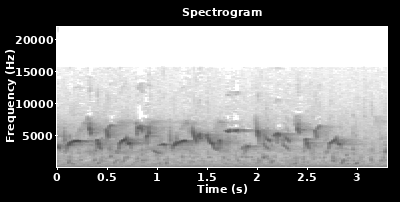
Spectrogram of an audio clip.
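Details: Beside a gentle stream, a yellow-throated bunting gives loud, high twittering notes, with sharp chirps and short slurs tumbling together in an irregular stream for over three seconds above a faint water murmur.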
